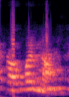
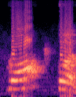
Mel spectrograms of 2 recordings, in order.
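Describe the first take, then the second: First: Said in the usual way. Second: प्रॉपर broken into "pro" and "per"; syllable by syllable. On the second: Shown as a demonstration. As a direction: say प्रॉपर in two separated beats, pro - per. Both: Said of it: "break कर करके जो ma'am बोल रही हैं".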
